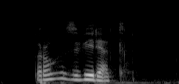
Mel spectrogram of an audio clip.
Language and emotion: Russian, neutral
